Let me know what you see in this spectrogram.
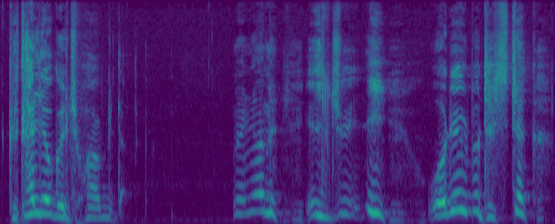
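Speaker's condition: Cerebral palsy; may need reoperation

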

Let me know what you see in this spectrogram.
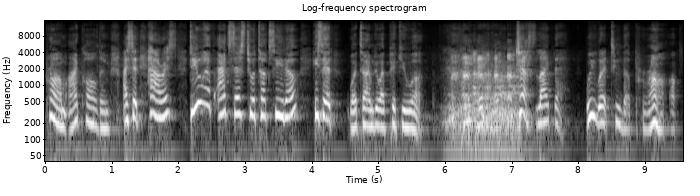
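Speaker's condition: No condition

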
